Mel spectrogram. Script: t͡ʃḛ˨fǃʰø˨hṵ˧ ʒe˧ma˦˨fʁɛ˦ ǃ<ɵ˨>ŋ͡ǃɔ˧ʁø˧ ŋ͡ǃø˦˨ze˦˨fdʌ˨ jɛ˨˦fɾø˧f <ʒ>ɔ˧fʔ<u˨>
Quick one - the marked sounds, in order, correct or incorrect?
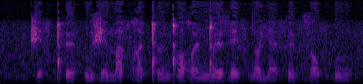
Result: incorrect: ɵ˨˦, incorrect: z, correct

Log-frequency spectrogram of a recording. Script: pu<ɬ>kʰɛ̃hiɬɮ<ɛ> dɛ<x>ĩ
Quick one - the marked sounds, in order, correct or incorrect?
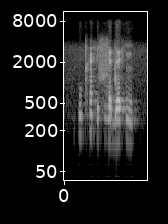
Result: incorrect: none, correct, correct

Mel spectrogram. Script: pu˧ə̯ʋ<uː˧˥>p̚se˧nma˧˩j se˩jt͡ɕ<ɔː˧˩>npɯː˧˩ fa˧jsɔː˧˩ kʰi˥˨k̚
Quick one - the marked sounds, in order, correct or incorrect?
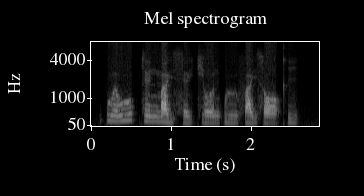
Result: correct, incorrect: ɤː˧˩

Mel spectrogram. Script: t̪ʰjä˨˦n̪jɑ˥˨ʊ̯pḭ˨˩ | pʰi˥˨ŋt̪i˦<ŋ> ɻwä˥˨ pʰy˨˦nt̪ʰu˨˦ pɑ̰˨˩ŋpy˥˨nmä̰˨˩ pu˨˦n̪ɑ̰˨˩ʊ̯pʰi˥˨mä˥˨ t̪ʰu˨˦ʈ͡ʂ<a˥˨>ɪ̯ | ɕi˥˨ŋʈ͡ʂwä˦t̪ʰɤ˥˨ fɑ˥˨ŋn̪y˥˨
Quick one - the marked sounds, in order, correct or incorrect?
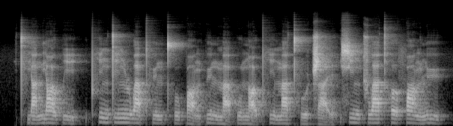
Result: correct, incorrect: a̰˨˩

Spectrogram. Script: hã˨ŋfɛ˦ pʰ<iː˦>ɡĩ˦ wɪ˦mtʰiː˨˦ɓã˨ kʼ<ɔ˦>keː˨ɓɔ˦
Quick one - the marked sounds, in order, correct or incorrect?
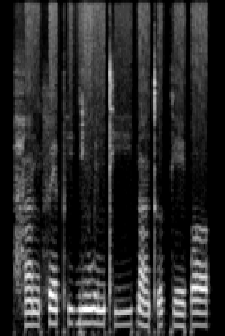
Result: incorrect: i˦, incorrect: ʊ˦

